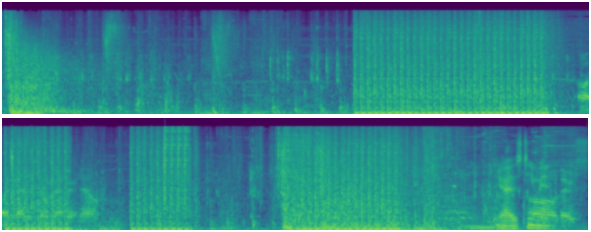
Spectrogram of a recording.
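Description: Shotgun blasts ring out in a video game.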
